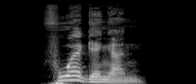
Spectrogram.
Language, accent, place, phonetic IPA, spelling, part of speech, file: German, Germany, Berlin, [ˈfoːɐ̯ˌɡɛŋɐn], Vorgängern, noun, De-Vorgängern.ogg
- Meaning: dative plural of Vorgänger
